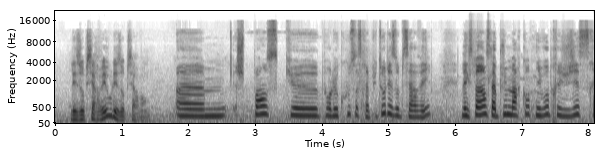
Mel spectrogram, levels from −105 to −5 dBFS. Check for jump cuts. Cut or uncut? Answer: uncut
